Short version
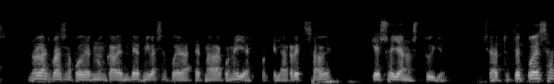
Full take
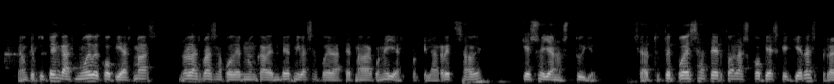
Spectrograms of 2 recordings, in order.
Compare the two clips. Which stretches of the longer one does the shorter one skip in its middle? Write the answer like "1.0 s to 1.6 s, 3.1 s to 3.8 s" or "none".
none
